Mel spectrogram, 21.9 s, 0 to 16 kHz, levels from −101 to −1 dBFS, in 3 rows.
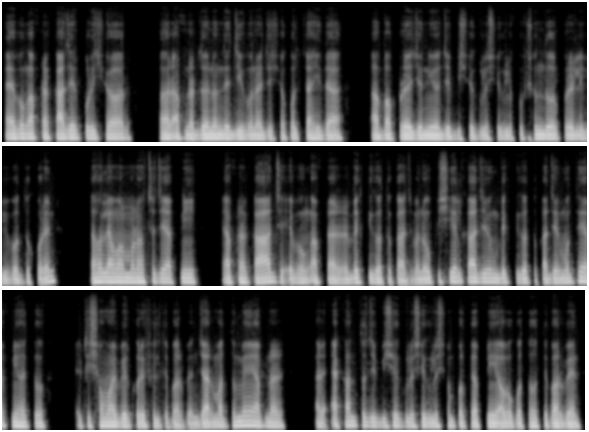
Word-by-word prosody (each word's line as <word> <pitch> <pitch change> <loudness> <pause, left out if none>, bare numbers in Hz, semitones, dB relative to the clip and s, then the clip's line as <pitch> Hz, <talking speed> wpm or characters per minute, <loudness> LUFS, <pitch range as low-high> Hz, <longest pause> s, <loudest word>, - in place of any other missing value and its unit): এবং 110 +1 +2
আপনার 110 0 -1
কাজের 105 +1 +3
পরিসর 105 +1 0 0.5
আর 105 - +4
আপনার 100 0 +1
দৈনন্দিন 105 0 +5
জীবনের 100 0 +2
যে - - 0
সকল 100 0 -3
চাহিদা 95 -1 +1 0.5
আ - - +2
বা 100 - +3
প্রয়োজনীয় 100 0 +4
যে 95 - +2
বিষয়গুলো 95 -1 -4
সেগুলো 95 0 -3
খুব 95 - -7
সুন্দর 100 -1 +3
করে 100 0 0
লিপিবদ্ধ 95 -1 -2
করেন। 95 +6 0 0.5
তাহলে 120 +1 +4
আমার 115 0 +4
মনে 115 0 +4
হচ্ছে 115 0 -1
যে, 110 - +2
আপনি 110 +1 -2 0.5
আপনার 105 +2 0
কাজ 115 +3 +3 0.2
এবং 105 0 0 0.2
আপনার 100 0 -2
আ - - -1
ব্যক্তিগত 105 -1 0
কাজ 80 -2 0
মানে 90 +1 0
অফিসিয়াল 110 +4 -2
কাজ 115 -1 +2
এবং 110 0 +1
ব্যক্তিগত 100 0 -3
কাজের 100 0 -1
মধ্যে 105 +4 0
আপনি 115 0 -3
হয়তো 100 0 -2 0.5
একটি 100 +1 -5
সময় 110 -1 +4
বের 105 -1 +2
করে 100 +1 +2
ফেলতে 95 -2 -4
পারবেন। 85 -1 -3
যার 100 0 +2
মাধ্যমে 115 +4 +2 0.2
আপনার 105 -1 0 0.5
এ - - 0 0.2
একান্ত 115 +2 -1
যে 110 - +1
বিষয়গুলো, 105 0 -2
সেগুলো 100 -1 +1
সম্পর্কে 100 0 -3
আপনি 100 +1 -3 0.2
অবগত 95 0 -1
হতে 100 0 -2
পারবেন। 90 -1 +2
100 Hz, 170 wpm, -23 LUFS, 95-105 Hz, 0.5 s, দৈনন্দিন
